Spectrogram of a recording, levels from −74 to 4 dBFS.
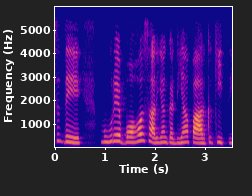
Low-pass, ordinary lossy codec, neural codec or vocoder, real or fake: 5.4 kHz; none; codec, 24 kHz, 0.9 kbps, DualCodec; fake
